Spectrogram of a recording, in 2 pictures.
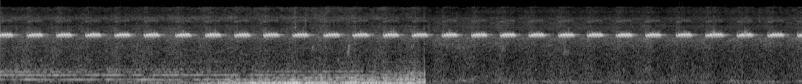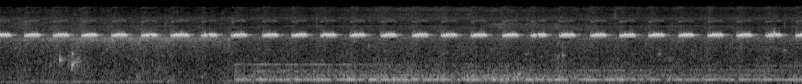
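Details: Long run of regular high-pitched cricket chirps, about three per second, in a moonlit night forest; low rumbling hum at the start drops away, then a faint tonal hum returns later.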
